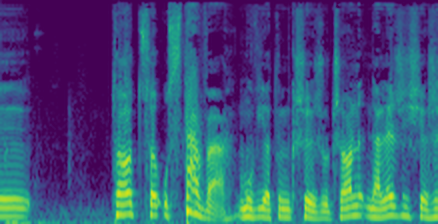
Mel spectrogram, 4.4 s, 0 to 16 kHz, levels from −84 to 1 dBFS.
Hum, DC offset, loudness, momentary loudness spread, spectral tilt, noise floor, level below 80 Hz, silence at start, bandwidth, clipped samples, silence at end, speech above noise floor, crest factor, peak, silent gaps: none; under 0.1%; -13 LUFS; 5 LU; -6 dB/octave; -44 dBFS; -36 dBFS; 0 s; 15.5 kHz; 0.2%; 0 s; 32 dB; 14 dB; 0 dBFS; none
